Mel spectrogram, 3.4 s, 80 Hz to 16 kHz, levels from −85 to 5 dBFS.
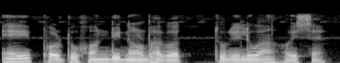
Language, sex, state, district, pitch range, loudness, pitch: Assamese, male, Assam, Sonitpur, 110-120 Hz, -16 LUFS, 115 Hz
